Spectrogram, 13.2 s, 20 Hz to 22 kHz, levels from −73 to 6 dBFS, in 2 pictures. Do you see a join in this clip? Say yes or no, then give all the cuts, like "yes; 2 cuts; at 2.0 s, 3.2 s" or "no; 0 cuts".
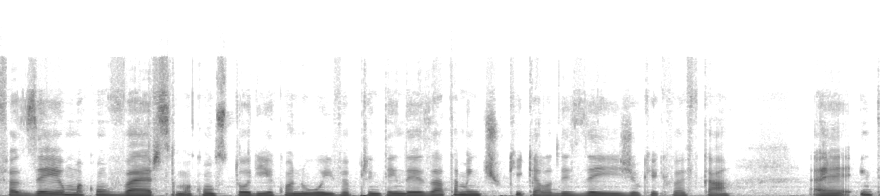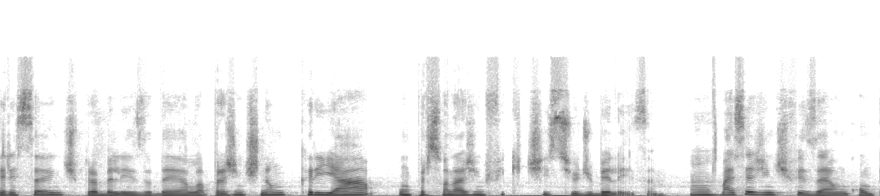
yes; 2 cuts; at 1.3 s, 12.0 s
